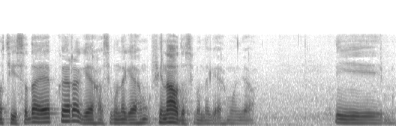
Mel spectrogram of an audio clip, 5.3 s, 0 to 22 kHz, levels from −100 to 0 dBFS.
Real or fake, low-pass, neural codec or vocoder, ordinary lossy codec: real; 7.2 kHz; none; none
